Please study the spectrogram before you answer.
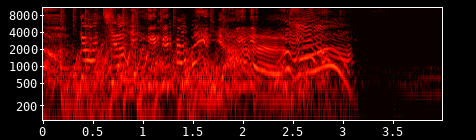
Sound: cheering

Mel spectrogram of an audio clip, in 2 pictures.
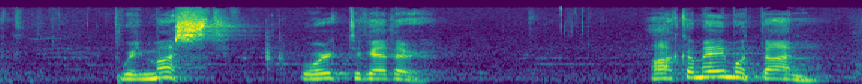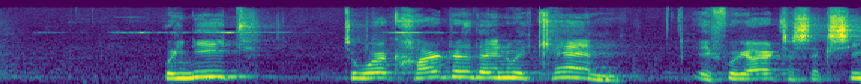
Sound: speaking Indigenous Language

